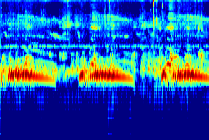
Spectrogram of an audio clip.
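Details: Three long, low coos from a captive decoy dove, each held steady and then dropping at the close, spaced about a second apart, with a faint steady electrical hum behind.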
